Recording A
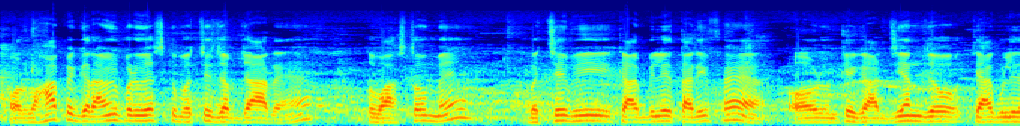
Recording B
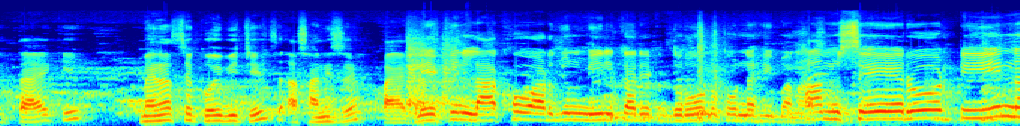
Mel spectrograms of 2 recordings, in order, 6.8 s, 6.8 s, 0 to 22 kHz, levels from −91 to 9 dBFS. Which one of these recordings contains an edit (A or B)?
B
